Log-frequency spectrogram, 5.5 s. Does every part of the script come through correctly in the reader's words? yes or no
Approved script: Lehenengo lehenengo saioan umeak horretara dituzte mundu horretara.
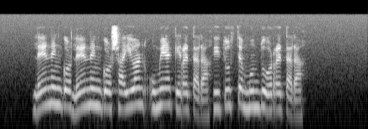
yes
